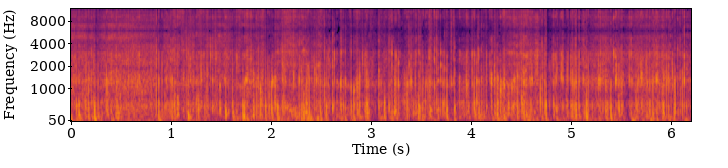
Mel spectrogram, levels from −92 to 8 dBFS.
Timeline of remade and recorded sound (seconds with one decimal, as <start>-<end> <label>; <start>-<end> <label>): 0.0-1.0 recorded; 1.0-4.6 remade; 4.6-6.2 recorded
